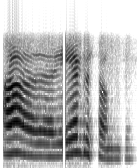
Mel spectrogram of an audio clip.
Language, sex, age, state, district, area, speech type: Kannada, female, 30-45, Karnataka, Chitradurga, urban, conversation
